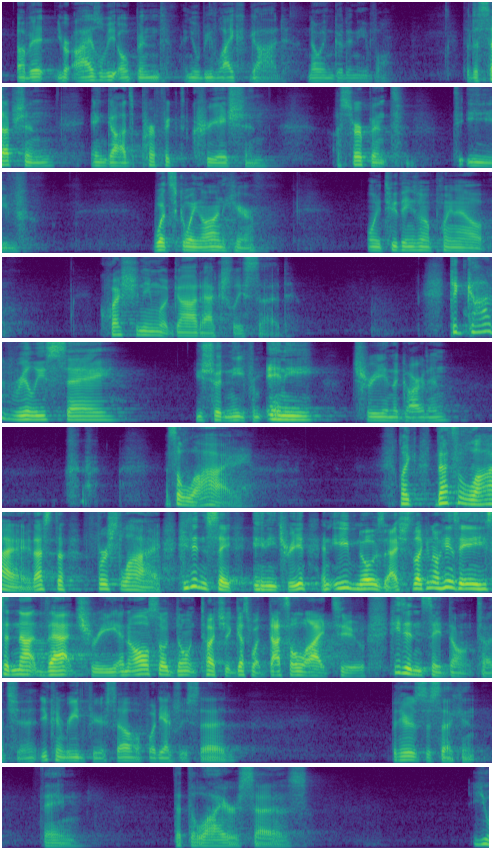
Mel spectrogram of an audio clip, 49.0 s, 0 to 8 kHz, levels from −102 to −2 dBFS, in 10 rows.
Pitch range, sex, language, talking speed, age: 110-150 Hz, male, English, 150 wpm, 40-59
